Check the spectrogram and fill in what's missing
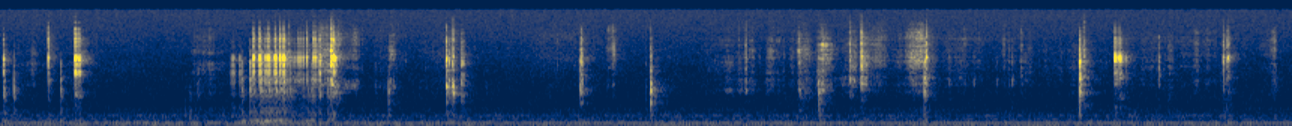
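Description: A small clear plastic clamshell case holding silicone earplugs is held in the hand and tapped and handled with long nails. Sharp, bright plastic clicks and taps come at irregular intervals, with a short burst of rubbing and scratching near the two-second mark, over a steady low hum.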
